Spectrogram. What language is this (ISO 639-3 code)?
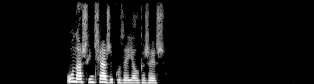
chm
